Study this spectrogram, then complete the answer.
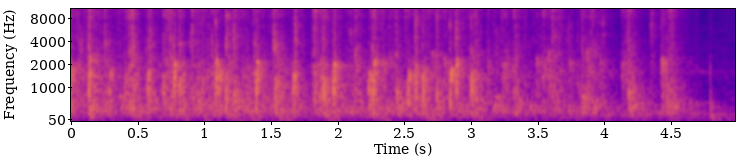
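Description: People at a school board meeting clap for the teachers, a close, lively round of applause with distinct individual claps rising and falling before it thins out near the end.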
